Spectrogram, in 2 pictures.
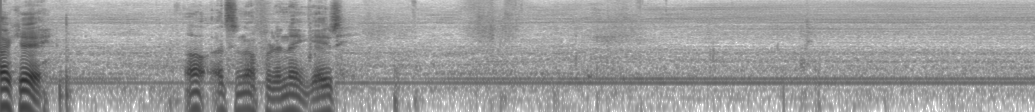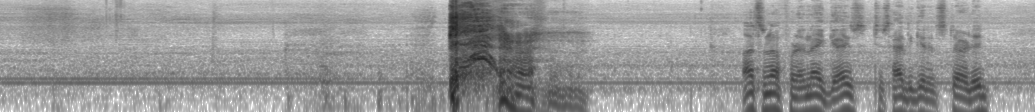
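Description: An older man talks calmly close by.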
